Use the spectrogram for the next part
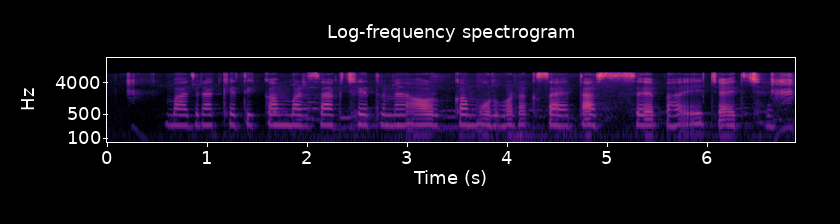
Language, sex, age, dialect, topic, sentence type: Maithili, female, 25-30, Bajjika, agriculture, statement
